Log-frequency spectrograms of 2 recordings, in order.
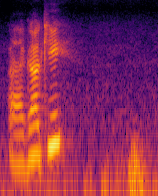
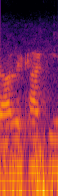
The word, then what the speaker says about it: Aragaki: Aragaki is pronounced Aragaki. Seisho Aragaki. Aragaki or Arakaki, it's the same.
